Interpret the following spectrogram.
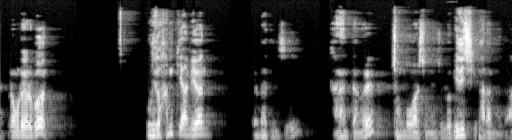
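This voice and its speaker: Animated husky-voiced male preacher. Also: medium pitch. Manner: animated preaching with calls of "여러분". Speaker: pastor. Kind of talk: sermon.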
